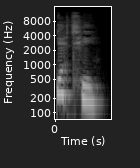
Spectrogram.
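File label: "yeti", British English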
